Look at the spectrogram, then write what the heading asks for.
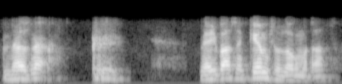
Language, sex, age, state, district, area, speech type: Kashmiri, male, 18-30, Jammu and Kashmir, Kupwara, rural, conversation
